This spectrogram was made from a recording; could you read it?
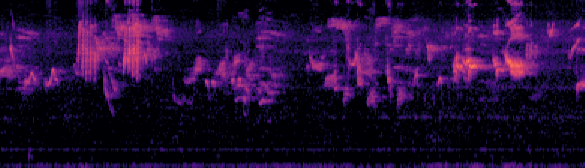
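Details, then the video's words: Backyard birds in Greenville, South Carolina singing together, captured by phone: overlapping high chirps and short warbled phrases about twice a second, growing louder near the end, with a low steady hum. "Bird Chirping Sounds"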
